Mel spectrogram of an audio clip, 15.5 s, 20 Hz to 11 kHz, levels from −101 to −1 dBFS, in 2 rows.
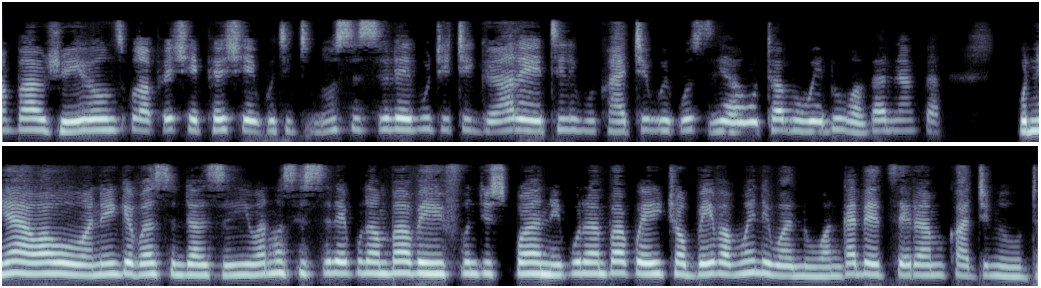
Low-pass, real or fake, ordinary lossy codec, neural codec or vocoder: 7.2 kHz; fake; MP3, 48 kbps; codec, 16 kHz, 0.5 kbps, X-Codec, WavLM features, trained on Multilingual LibriSpeech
